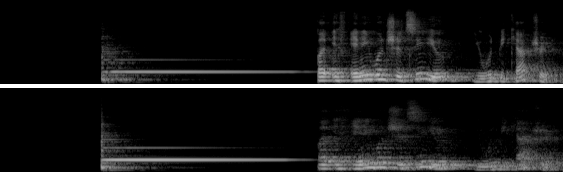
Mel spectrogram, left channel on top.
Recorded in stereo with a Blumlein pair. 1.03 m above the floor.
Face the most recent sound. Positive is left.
turn(degrees=35)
